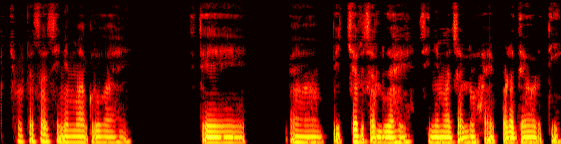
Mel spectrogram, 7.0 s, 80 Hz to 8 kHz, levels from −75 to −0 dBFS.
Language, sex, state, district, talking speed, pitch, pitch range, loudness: Marathi, male, Maharashtra, Nagpur, 100 wpm, 115 Hz, 110-115 Hz, -22 LUFS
